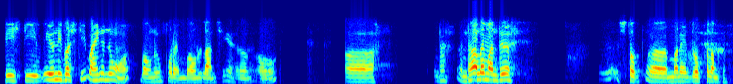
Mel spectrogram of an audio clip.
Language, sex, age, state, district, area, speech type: Bodo, male, 45-60, Assam, Chirang, urban, conversation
